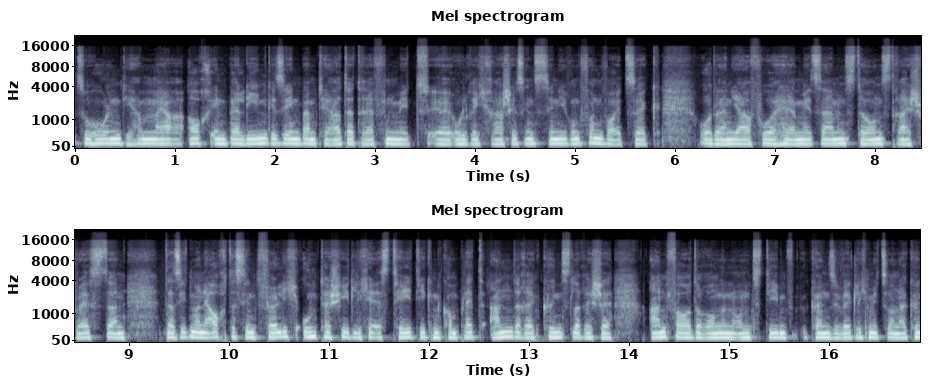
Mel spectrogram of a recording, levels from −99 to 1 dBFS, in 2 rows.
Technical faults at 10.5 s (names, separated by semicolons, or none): none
